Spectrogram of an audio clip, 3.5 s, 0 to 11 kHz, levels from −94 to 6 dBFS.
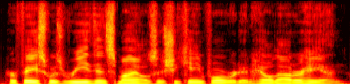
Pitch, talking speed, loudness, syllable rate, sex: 120 Hz, 255 wpm, -17 LUFS, 5.5 syllables/s, male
